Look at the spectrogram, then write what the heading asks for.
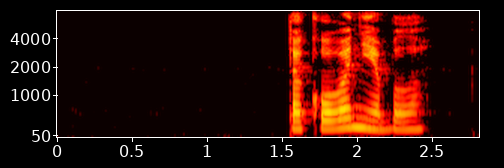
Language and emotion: Russian, neutral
